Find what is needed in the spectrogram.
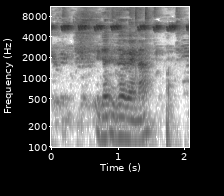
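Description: A steady high-pitched chirping, about four short pulses a second, under a low voice, with two short clicks near the end.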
